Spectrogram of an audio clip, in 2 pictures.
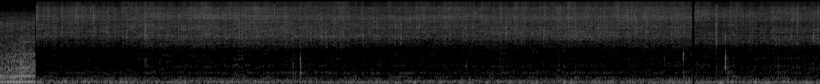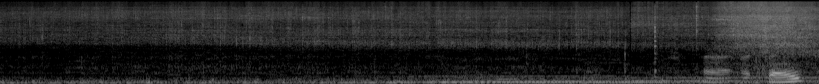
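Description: Steak sizzles on a hot grill at Blowering Dam, a steady, dense crackling hiss that holds throughout, with faint scraping and small clicks as the meat is moved. A brief louder rustle comes at the very end.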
